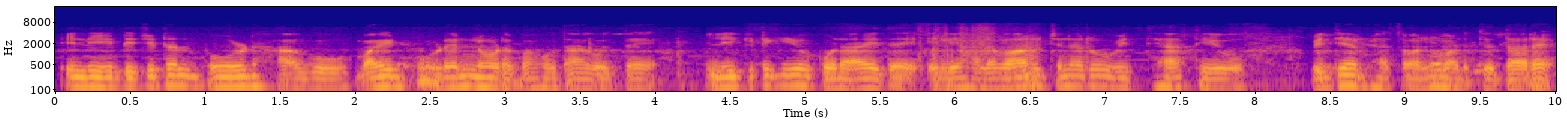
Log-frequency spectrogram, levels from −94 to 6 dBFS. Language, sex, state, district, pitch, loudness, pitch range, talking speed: Kannada, male, Karnataka, Shimoga, 110 Hz, -18 LUFS, 100-120 Hz, 110 wpm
